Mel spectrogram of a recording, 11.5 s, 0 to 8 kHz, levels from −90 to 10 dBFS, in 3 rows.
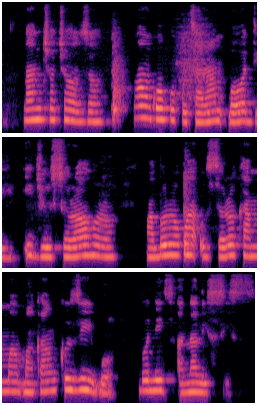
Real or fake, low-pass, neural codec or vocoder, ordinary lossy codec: real; none; none; none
